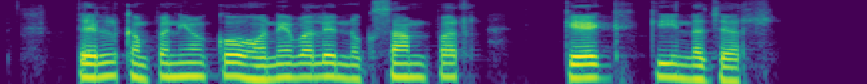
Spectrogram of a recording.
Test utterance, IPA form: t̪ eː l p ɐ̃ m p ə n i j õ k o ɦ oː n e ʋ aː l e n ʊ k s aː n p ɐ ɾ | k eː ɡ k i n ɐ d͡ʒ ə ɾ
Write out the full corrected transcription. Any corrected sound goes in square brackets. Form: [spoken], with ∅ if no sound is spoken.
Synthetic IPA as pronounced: t̪ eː l [k] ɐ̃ m p ə n i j õ k o ɦ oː n e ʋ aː l e n ʊ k s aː n p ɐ ɾ | k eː ɡ k i n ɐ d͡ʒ ə ɾ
